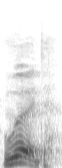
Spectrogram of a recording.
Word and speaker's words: would: vous le dire mais le l ne se prononce pas bon si vous avez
